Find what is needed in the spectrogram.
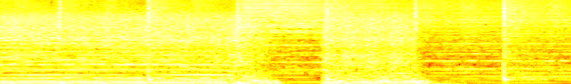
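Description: Recorded rock song with electric guitars and drums. About two seconds in, the full band thins out to sparser guitar broken by a few sharp hits.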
